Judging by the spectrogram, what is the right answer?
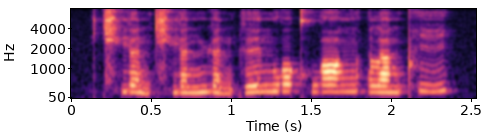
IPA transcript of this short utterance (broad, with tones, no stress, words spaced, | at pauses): t͡ɕʰjɛ̰˨˩n t͡ɕʰjɛ˧˥nmɥɛ̰˨˩nke˥ɪ̯ n̪wɔ˥˩kʰwɑ˥ŋ | la˧˥npʰi˧˥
